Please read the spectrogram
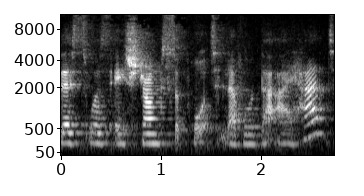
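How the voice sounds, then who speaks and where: There is noticeable background noise and audible room echo. Through it, a woman speaks at a medium pitch. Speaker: trading educator. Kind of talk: tutorial. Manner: fast.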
